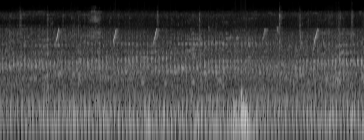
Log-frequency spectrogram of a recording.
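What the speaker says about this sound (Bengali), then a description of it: "যে পাওয়ার টিলার দিয়ে চাষ দিচ্ছে জমি" A power tiller's small engine chugs steadily with a dense low putter while ploughing a muddy field, while birds chirp now and then in the background.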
